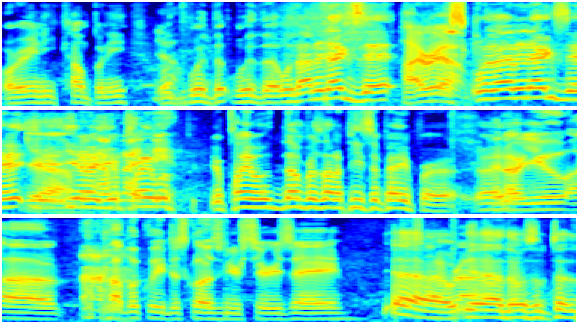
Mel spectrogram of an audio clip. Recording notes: Live from New West Summit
